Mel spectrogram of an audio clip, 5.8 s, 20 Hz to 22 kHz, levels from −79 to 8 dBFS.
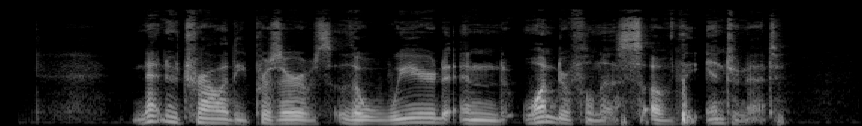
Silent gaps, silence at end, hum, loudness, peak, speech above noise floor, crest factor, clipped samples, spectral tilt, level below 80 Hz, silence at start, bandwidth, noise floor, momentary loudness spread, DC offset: none; 0.55 s; none; -24 LUFS; -2 dBFS; 29 dB; 22 dB; under 0.1%; -4.5 dB/octave; -70 dBFS; 0.9 s; 16.5 kHz; -53 dBFS; 8 LU; under 0.1%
